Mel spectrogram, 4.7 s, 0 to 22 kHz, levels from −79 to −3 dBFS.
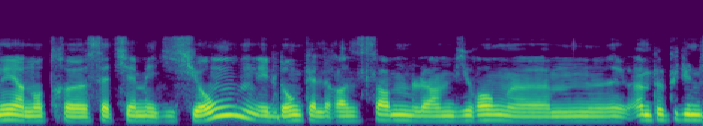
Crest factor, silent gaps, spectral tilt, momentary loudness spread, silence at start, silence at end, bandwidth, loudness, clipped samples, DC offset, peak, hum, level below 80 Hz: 16 dB; none; -6.5 dB/octave; 5 LU; 0 s; 0 s; 7.8 kHz; -17 LUFS; under 0.1%; under 0.1%; 0 dBFS; none; -70 dBFS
